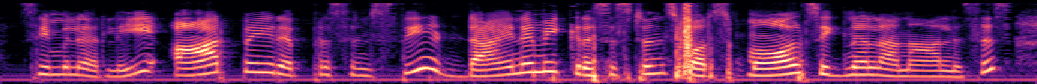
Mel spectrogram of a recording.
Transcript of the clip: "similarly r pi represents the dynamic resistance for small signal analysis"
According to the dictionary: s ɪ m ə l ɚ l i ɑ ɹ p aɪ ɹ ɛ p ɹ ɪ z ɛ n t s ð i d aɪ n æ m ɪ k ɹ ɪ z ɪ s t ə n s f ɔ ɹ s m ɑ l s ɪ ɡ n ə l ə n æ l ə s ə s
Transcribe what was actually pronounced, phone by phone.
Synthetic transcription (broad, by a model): s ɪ m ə l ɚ l i ɑ ɹ p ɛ ɹ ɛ p ɹ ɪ s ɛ n t s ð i d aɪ n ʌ m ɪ k ɹ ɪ s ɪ s t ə n s f ɔ ɹ s m ɑ l s ɪ ɡ n ə l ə n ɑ l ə s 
